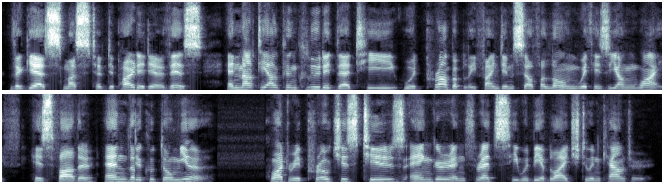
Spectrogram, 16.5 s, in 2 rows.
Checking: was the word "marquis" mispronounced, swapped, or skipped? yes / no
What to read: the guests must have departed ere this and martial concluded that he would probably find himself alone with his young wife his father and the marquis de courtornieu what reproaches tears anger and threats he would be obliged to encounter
yes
